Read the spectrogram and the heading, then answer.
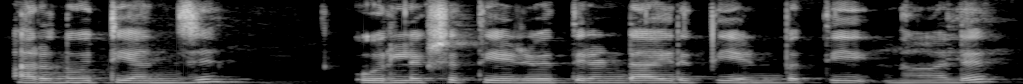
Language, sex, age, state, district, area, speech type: Malayalam, female, 18-30, Kerala, Kottayam, rural, spontaneous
